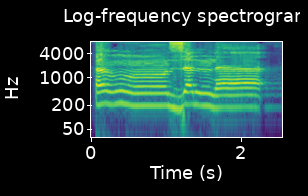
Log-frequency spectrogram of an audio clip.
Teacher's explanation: انزلنا، نون ساکن کے بعد میں زا ہے جو اخفا کے حرفوں میں سے ایک حرف ہے، تو نون کے اندر تھوڑا سا ناک میں آواز کو روک کر کے پڑھیں گے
